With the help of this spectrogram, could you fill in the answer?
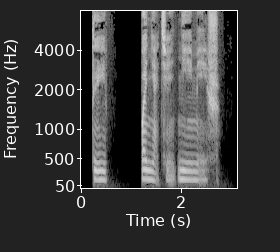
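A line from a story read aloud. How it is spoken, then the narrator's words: Slow reply. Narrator (Russian): медленно ответил он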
